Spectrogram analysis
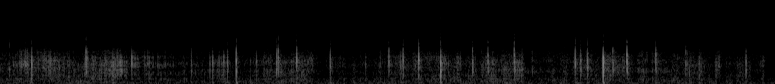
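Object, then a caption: Cardboard-covered spiral-bound book. Long nails tap quickly across the cardboard cover of a spiral-bound hardcover cookbook. The result is a quiet, irregular run of dry, clicky taps centered in the midrange, each dying away almost instantly with little low end, over a faint background hiss.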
